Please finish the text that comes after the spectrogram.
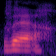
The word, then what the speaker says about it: vers: Okay, repeat after me, where.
